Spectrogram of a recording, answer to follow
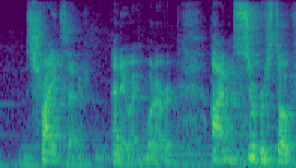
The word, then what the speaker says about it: Schweitzer: i've seen people say sir schwitzer but i mean it's i'm pretty sure it's pronounced schweitzer it's it's swiss german schweitzer anyway whatever i'm super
